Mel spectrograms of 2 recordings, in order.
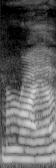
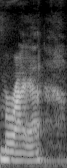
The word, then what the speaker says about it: Maria: book where we meet Mariah or Maria Owens um I don't know which pronunciation Alice Hoffman wanted but historically would have been pronounced Mariah um who is the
